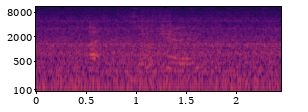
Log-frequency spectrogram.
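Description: Steady low rumble of an idling vehicle engine, with faint voices in the background.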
